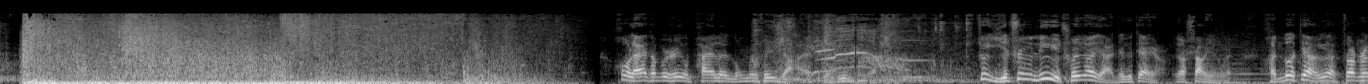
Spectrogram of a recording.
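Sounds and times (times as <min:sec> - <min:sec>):
bomb explosion: 0:00.2 - 0:05.8
speech: 0:06.2 - 0:09.2, 0:09.8 - 0:13.6.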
